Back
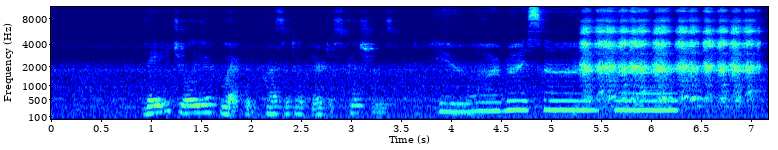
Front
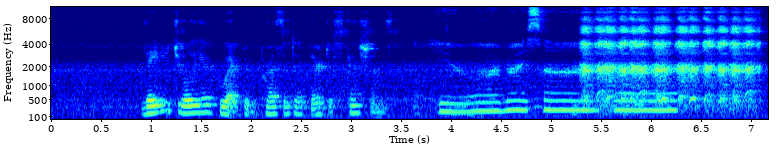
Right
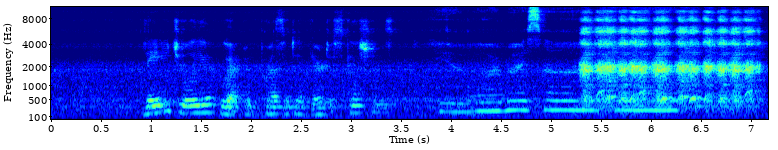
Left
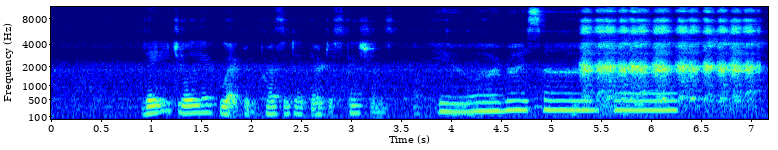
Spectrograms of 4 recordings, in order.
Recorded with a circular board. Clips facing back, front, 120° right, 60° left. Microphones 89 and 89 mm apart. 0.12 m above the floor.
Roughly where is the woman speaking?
Ahead.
